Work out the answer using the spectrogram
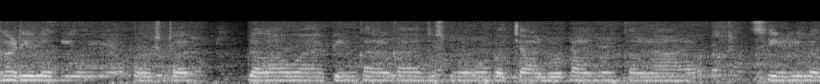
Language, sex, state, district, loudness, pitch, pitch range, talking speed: Hindi, female, Maharashtra, Mumbai Suburban, -16 LUFS, 185 Hz, 180-190 Hz, 160 wpm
